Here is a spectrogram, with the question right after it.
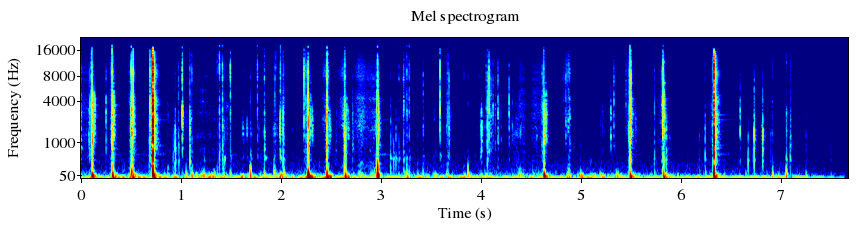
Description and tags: vivitar 2800d flash - hinge
Bending a Vivitar 2800D flash hinge.
2800d, camera, camera-flash, flash, photo, photography, picture, vivitar, vivitar-2800d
